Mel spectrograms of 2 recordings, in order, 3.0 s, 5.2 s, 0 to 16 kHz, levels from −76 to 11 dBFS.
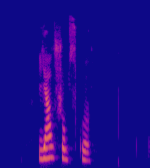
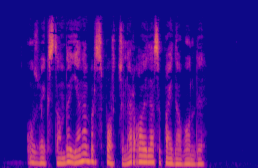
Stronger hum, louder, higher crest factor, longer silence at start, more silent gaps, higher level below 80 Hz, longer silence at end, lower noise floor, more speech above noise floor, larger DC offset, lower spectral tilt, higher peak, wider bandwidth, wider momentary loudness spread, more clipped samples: neither; second, -26 LUFS vs -19 LUFS; about the same, 24 dB vs 22 dB; first, 0.75 s vs 0.55 s; neither; second, -84 dBFS vs -46 dBFS; first, 1.25 s vs 1.1 s; about the same, -74 dBFS vs -72 dBFS; about the same, 48 dB vs 51 dB; neither; about the same, -4 dB/octave vs -3.5 dB/octave; second, -6 dBFS vs 0 dBFS; about the same, 11.5 kHz vs 11.5 kHz; about the same, 16 LU vs 14 LU; neither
